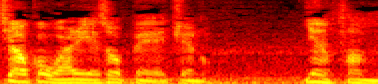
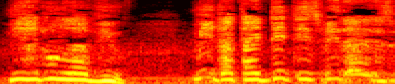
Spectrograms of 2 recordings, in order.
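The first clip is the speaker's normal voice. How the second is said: much higher, outraged eh me; husband stunned by his wife's accusation, high disbelief; shocked disbelief; 12 semitones higher than usual. Retold or imitated.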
